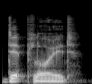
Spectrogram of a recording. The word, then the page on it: diploid: British English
